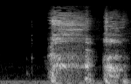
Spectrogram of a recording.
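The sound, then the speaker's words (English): Two dry, harsh allergy coughs, not a smoker's or COVID cough, in quick succession, fairly loud, the second slightly shorter, with no talking around them. “It's a dry cough. It's an allergy cough.”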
